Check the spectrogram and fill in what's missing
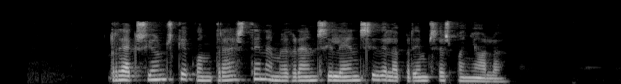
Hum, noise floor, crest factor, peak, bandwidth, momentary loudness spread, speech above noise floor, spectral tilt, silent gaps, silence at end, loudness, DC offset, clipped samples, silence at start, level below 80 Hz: none; -72 dBFS; 20 dB; -4 dBFS; 8.2 kHz; 6 LU; 50 dB; -4 dB/octave; none; 1.15 s; -22 LUFS; under 0.1%; under 0.1%; 1.1 s; -62 dBFS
